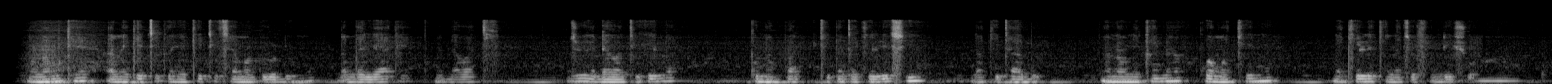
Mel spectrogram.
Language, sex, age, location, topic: Swahili, male, 18-24, Nairobi, education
